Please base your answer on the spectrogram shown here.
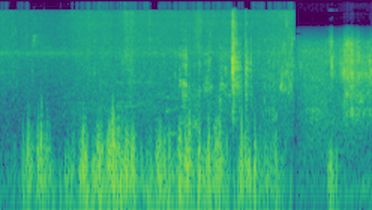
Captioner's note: water splashing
